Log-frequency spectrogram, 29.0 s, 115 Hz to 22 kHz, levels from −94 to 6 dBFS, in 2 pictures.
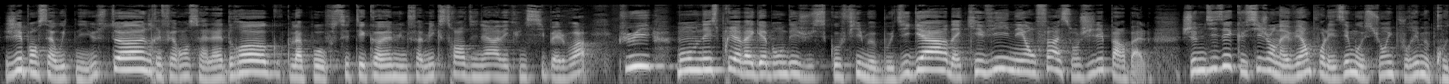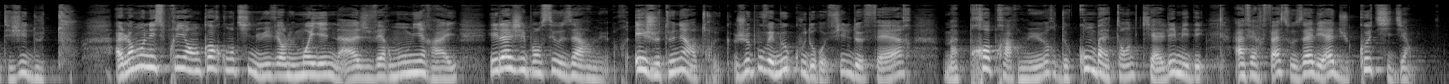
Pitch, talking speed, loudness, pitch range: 220 Hz, 210 wpm, -19 LUFS, 185-265 Hz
